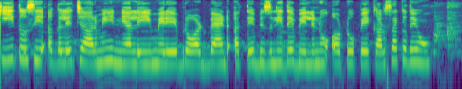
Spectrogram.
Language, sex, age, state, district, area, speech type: Punjabi, female, 30-45, Punjab, Mohali, urban, read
